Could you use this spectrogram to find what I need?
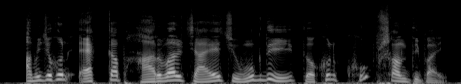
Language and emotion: Bengali, happy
